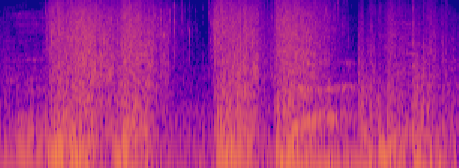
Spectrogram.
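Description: Blades swing and strike in a fierce fight.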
